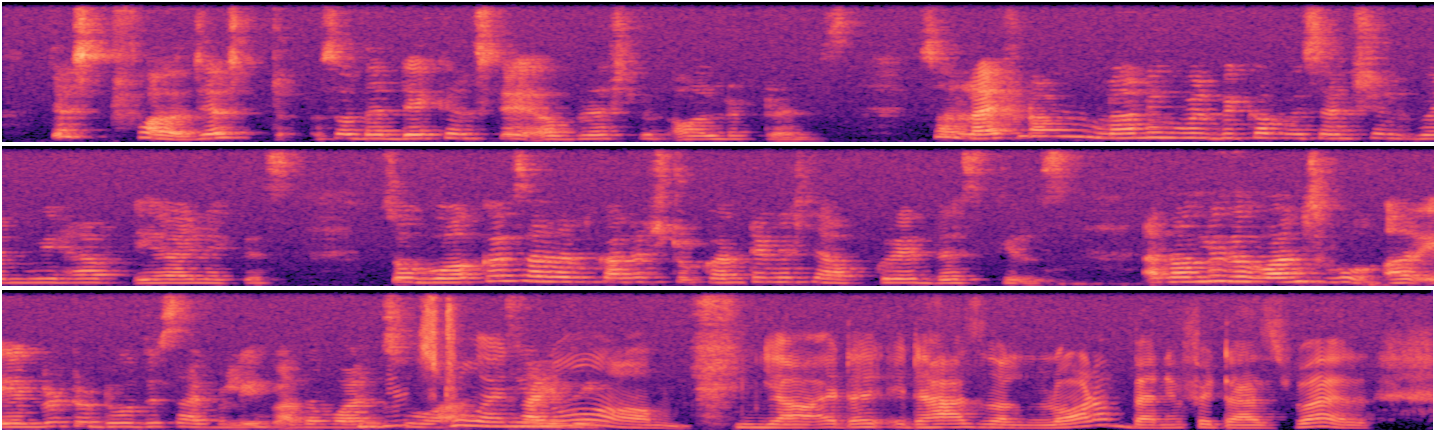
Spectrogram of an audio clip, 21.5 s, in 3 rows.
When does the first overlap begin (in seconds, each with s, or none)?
16.1 s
